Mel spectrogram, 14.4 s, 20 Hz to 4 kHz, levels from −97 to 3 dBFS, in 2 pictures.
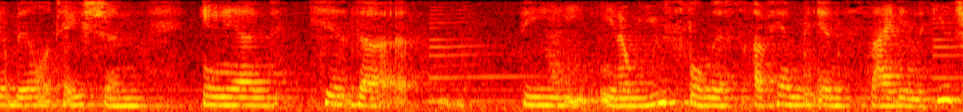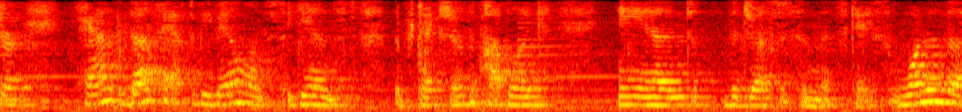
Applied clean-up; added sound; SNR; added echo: none; Wind instrument, woodwind instrument; 20 dB; none.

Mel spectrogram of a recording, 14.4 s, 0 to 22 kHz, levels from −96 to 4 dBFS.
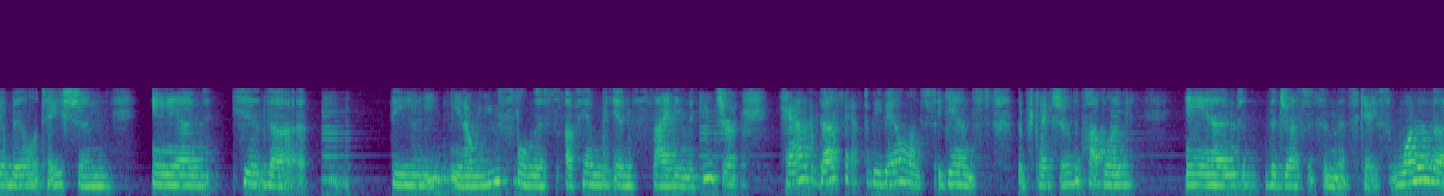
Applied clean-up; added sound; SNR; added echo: neural mask model RNNoise.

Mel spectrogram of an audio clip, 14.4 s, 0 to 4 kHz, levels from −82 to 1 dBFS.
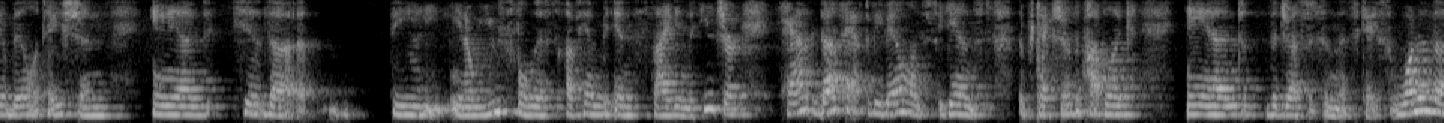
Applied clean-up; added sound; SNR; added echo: neural mask model Resemble Enhance denoiser.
